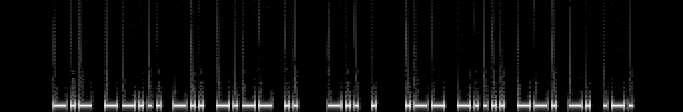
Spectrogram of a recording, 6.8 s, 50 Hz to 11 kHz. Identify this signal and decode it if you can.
Morse code, heard as a keyed tone, about 28 wpm, 700 Hz. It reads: K7DYI DE W6GNR
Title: USA Callsign DE Callsign - 5 Characters - 28wpm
